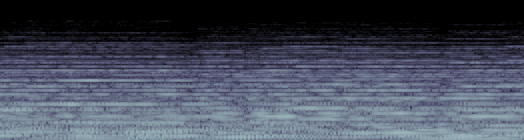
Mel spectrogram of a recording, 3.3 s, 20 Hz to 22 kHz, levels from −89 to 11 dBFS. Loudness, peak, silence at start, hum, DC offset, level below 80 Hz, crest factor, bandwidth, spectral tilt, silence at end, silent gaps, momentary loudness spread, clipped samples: -21 LUFS; -8 dBFS; 0 s; none; under 0.1%; -34 dBFS; 12 dB; 8.8 kHz; -7 dB/octave; 0 s; none; 1 LU; under 0.1%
